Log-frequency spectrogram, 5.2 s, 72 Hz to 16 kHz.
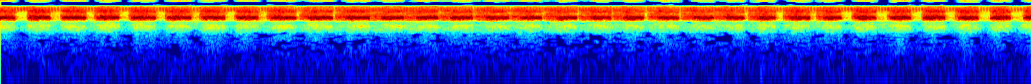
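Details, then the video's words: Chorus of cicadas in Provence, southern France, in summer: a harsh, sizzling high buzz beating in fast regular pulses of three to four per second, briefly smoothing out midway. "Canto Cigarra 🦗 [ Escuchar les cigarras en verano 10 H]"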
